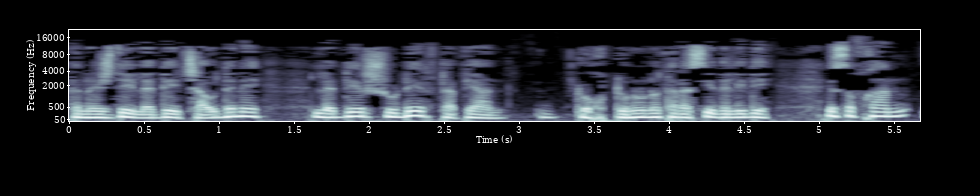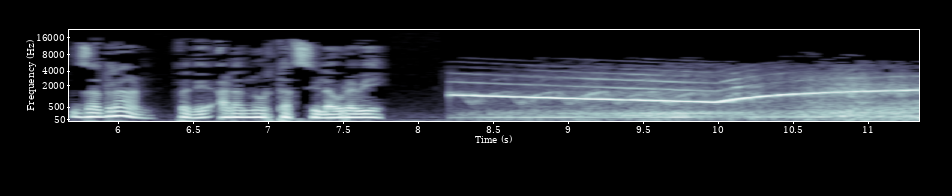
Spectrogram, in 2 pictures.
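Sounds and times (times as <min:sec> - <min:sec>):
speech: 0:00.0 - 0:07.9
fire engine and ambulance emergency siren wailing: 0:08.2 - 0:11.3.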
